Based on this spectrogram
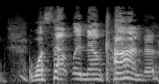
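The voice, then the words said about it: Impression of Shekinah. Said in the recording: “your impression of Shekinah”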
